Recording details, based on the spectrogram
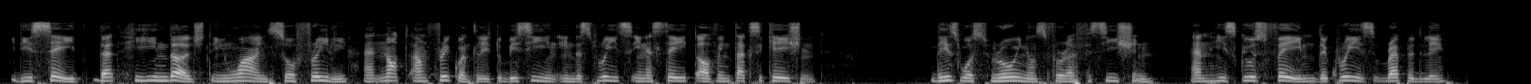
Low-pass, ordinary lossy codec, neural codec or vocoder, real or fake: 7.2 kHz; Opus, 64 kbps; none; real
